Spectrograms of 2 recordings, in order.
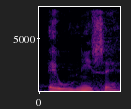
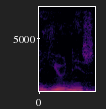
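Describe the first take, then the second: First: The name is pronounced with Spanish sounds. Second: The name is pronounced with English sounds.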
